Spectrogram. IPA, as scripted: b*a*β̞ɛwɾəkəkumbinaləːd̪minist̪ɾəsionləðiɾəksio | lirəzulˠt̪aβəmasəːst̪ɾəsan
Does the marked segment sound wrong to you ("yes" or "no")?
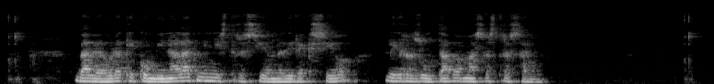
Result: no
